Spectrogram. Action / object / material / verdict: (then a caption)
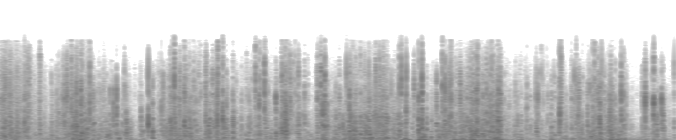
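shake / plastic trash bag / plastic / none. A large, partly filled white plastic trash bag with a woven texture is held up and crumpled and rustled by black-gloved hands, while a second grey bag stands nearby untouched. A steady, dense crackling and crinkling fills the clip, mostly bright and high with little low end, swelling and dipping in loudness without separate distinct hits.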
